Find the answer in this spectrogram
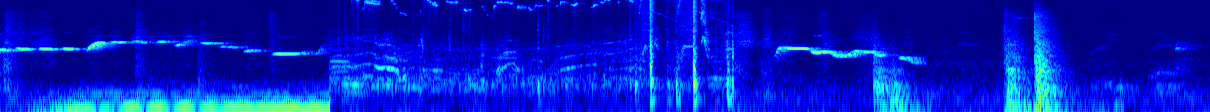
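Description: A man whistling a short tune of held, stepping notes, then squeaks and sharp knocks as a wooden stud wall is pushed and shifted into place. Another short falling whistled phrase follows, and a single loud thunk comes near the end.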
